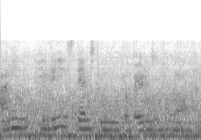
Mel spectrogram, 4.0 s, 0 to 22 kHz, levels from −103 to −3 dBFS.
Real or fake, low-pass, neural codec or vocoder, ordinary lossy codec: fake; none; codec, 16 kHz, 4 kbps, FreqCodec, smaller model; none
